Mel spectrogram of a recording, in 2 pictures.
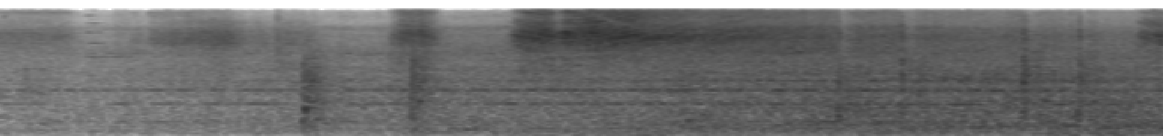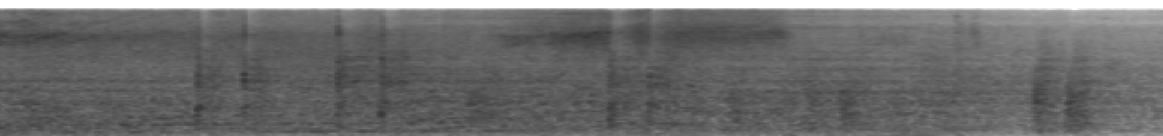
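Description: A train rumbles slowly past close by.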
